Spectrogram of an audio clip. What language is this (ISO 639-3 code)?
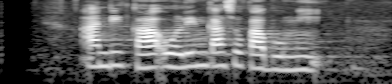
sun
